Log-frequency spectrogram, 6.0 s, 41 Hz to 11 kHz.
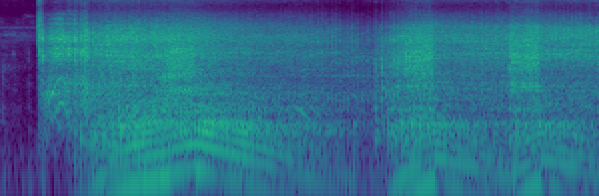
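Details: Swaraj Mazda Super XM direct-injection diesel truck, cold start after sitting 4 years. It cranks, then catches roughly, revs swelling and sagging unevenly before settling; a hard cold start after long storage.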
